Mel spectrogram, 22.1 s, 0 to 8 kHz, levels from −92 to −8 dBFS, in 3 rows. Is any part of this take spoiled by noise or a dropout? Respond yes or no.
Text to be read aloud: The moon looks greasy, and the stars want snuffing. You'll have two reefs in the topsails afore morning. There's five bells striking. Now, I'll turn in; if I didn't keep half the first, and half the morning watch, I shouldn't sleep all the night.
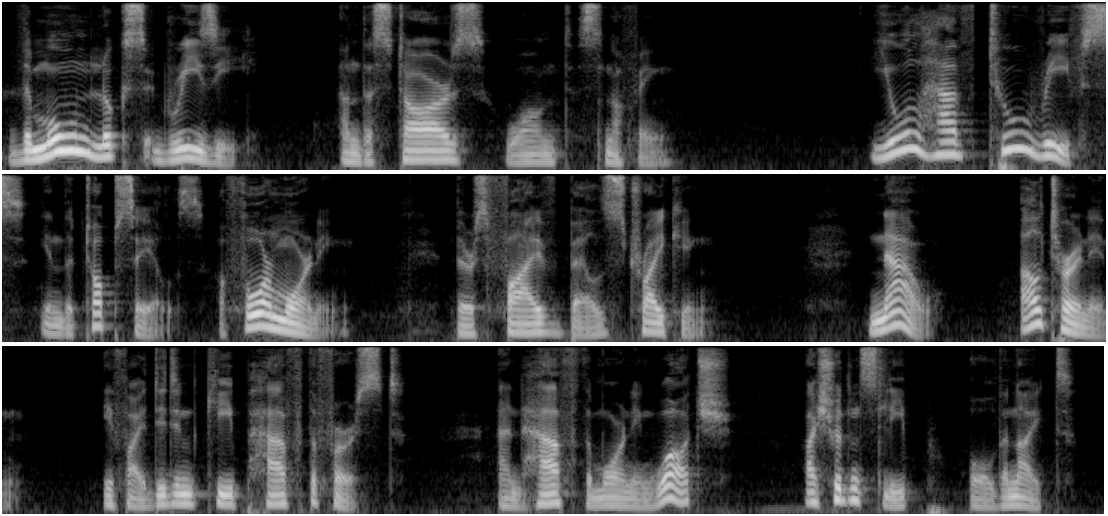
no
